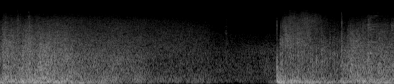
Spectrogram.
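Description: Shells splash heavily into the water nearby.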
